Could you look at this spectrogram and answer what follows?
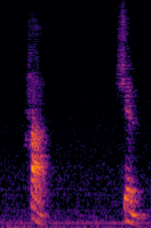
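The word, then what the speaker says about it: השם: 이제 하셴이라는 말은 따로 있거든요. 하, 셴 이렇게 나옵니다. 이게 하, 그 이름 할 때 이게 다시 보면 하, 셴이에요. 이 셴이 이름이란 뜻이거든요. 우리 따라합시다. 셴. 셴. 이 하셴이라고 발음해요.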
